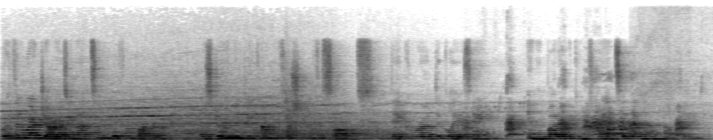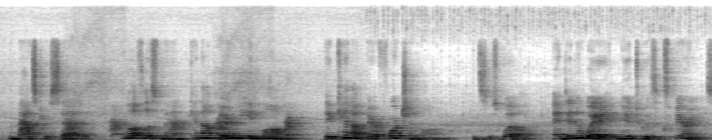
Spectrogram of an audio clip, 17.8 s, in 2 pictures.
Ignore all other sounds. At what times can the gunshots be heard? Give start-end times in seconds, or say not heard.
3.1-5.1.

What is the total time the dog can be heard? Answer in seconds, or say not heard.
7 s.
